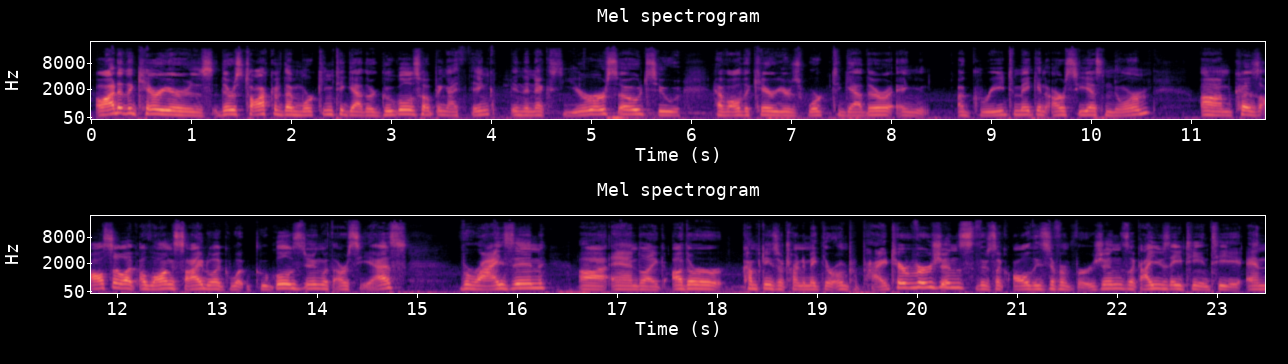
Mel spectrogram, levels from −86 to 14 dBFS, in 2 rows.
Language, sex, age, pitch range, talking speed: English, male, 20-39, 145-175 Hz, 190 wpm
